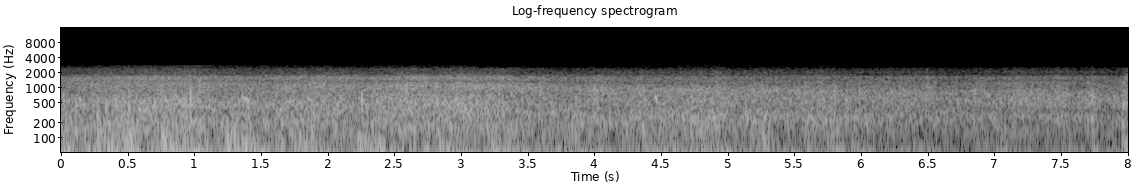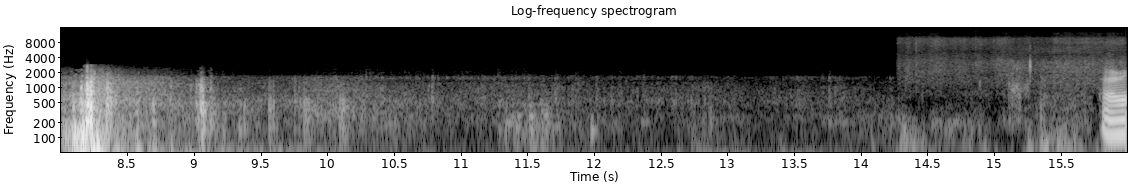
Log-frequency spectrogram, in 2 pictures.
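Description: A single shotgun shot at a flushing rooster pheasant about eight seconds in, sharp and the loudest sound, with a fainter click about a second later. Before the shot a rushing, rustling noise fades away, and the whole passage sounds muffled.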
